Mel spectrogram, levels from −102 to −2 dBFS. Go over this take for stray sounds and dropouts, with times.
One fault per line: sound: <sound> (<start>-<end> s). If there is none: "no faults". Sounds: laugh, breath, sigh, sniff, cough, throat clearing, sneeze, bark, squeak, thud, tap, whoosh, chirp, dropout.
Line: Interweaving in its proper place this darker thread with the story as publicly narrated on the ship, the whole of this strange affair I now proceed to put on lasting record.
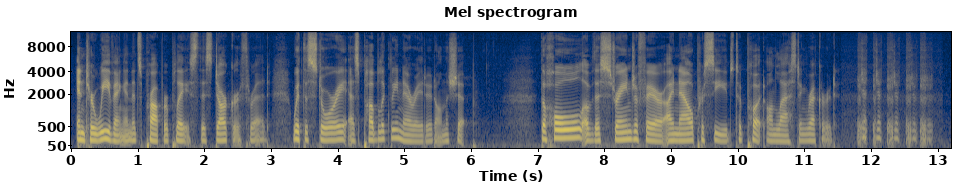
sound: laugh (11.8-12.9 s)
